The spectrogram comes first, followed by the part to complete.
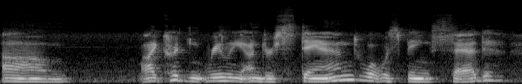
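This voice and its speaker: The woman's voice is very deep and low, and she speaks very slowly with ordinary pitch movement. Room echo can be heard around her. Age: 60s. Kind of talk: testimony. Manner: hesitant, many fillers.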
